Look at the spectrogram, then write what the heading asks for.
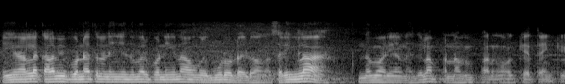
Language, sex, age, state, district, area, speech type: Tamil, male, 60+, Tamil Nadu, Sivaganga, urban, spontaneous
